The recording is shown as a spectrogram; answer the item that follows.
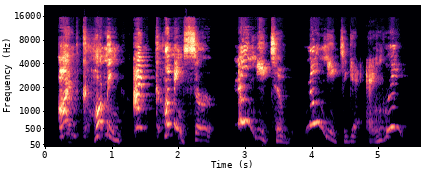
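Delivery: very high, loud, swooping waiter voice. Playing the waiter answering an impatient customer: Grover voice. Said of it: "I did Grover's".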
